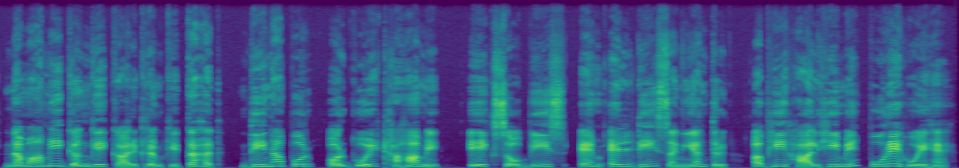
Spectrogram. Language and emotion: Hindi, neutral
